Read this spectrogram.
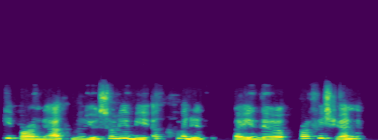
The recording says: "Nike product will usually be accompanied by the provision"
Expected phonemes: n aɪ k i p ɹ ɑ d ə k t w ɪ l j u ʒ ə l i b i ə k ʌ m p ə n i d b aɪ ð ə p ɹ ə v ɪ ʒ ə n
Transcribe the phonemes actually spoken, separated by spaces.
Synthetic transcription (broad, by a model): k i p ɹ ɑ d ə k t w ɪ l j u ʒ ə l i b i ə k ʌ m ə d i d b aɪ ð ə p ɹ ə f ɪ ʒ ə n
